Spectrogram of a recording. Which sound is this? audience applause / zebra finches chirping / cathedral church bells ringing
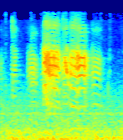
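zebra finches chirping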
